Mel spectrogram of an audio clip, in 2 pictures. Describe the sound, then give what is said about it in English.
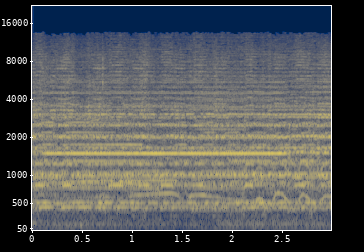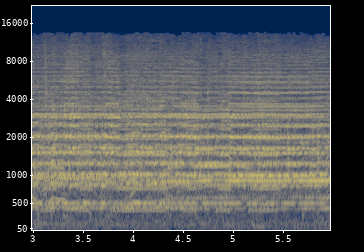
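Many car horns honk at once from a crowd at a US election night speech in 2020, a loud, continuous blare of overlapping tones, some held and some beeping, with a faint murmur of crowd noise underneath throughout. “Joe Biden gave his election night speech to a crowd of honking car horns there”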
